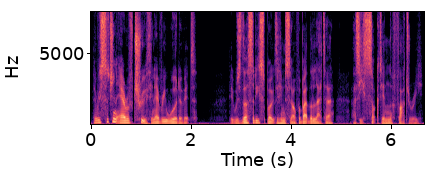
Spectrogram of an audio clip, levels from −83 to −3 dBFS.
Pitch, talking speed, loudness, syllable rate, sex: 95 Hz, 260 wpm, -21 LUFS, 7.0 syllables/s, male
